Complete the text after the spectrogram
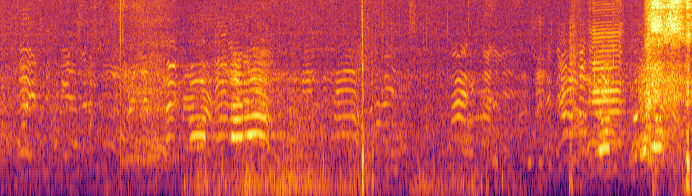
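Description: Children shout and call out excitedly across an open field.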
